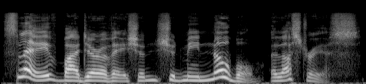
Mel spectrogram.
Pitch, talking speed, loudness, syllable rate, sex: 185 Hz, 115 wpm, -17 LUFS, 4.1 syllables/s, male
